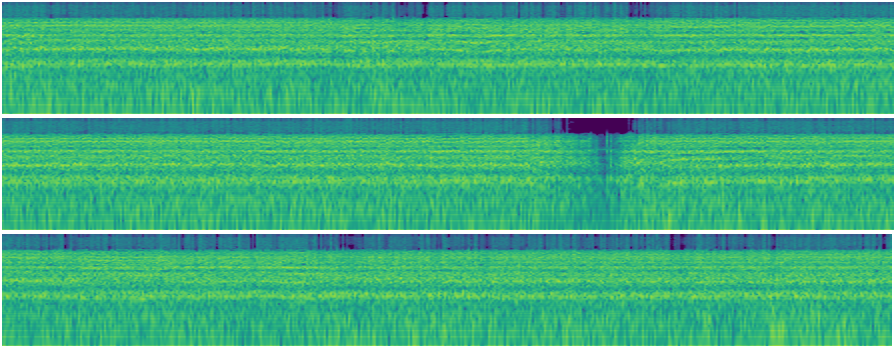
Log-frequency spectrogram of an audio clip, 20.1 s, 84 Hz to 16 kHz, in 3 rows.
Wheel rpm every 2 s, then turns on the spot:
230, 230, 220, 210, 210, 130, 220, 220, 230, 230.
none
